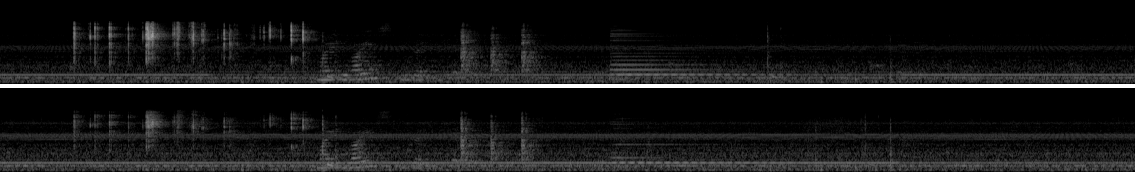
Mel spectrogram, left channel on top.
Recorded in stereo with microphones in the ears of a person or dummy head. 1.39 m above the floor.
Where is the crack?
25° left (ahead or behind), 0.9 m.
